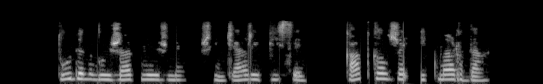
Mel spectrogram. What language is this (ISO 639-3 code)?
chm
